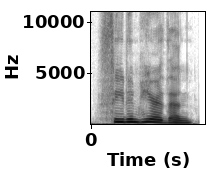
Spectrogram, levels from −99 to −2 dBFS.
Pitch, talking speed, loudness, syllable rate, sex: 230 Hz, 210 wpm, -13 LUFS, 5.1 syllables/s, female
